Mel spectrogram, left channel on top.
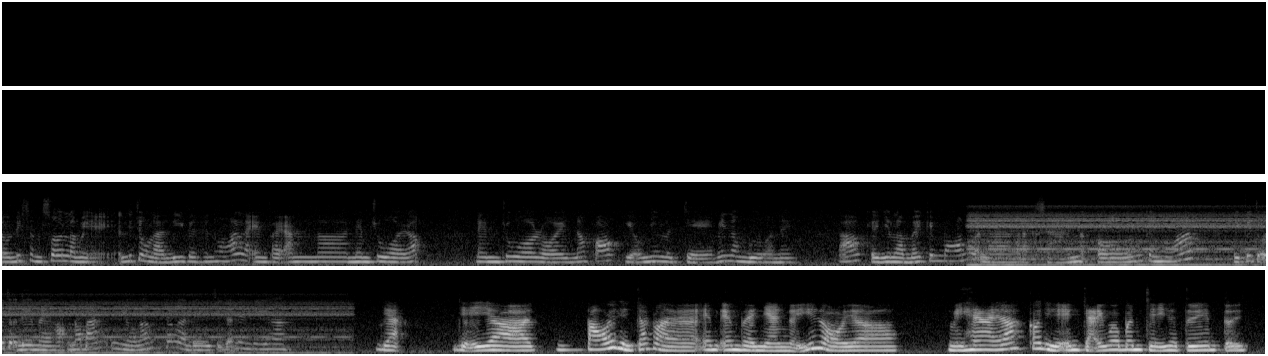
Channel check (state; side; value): silent; left; digital silence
